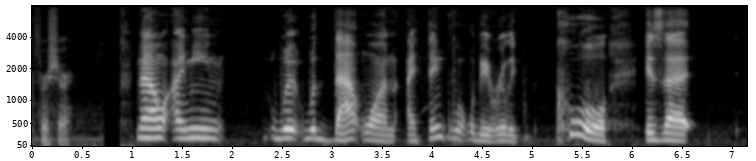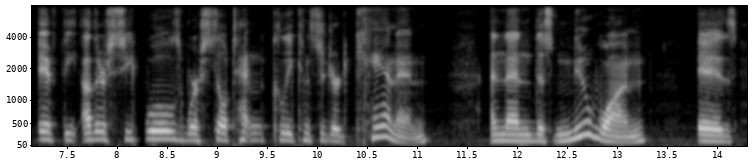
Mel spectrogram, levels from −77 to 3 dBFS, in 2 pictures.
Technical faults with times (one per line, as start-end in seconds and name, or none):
5.42-5.46 short concealed packet loss
8.16-8.30 burst of packet loss
9.36-9.45 burst of packet loss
